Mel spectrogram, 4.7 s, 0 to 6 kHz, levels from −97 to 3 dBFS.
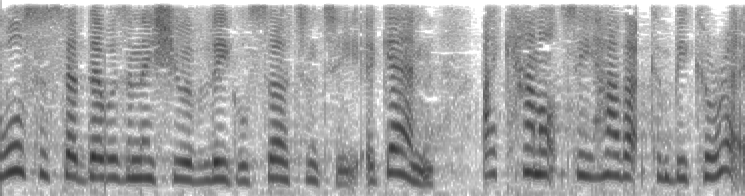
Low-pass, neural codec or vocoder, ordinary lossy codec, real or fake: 5.4 kHz; none; none; real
